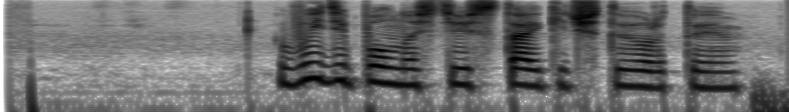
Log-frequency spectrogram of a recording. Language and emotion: Russian, neutral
